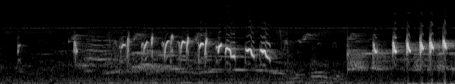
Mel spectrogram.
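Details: Yellow-vented bulbul in the wild forest, a lure for caged birds: scattered chirps rising into a run of rapid liquid notes, a brief pause, then a row of about six quick bright chirps.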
